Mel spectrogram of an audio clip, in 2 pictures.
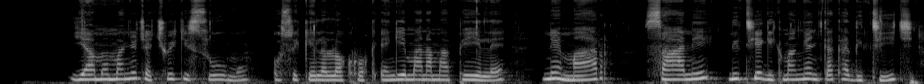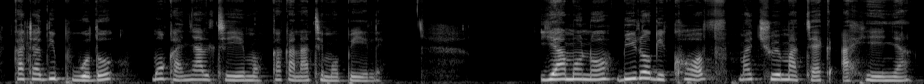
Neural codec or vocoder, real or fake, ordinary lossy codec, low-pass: vocoder, 44.1 kHz, 128 mel bands every 256 samples, BigVGAN v2; fake; none; none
